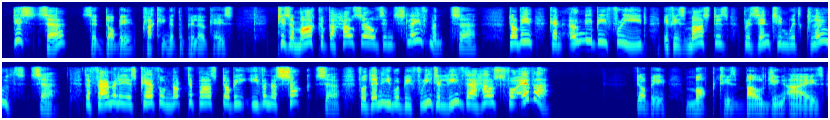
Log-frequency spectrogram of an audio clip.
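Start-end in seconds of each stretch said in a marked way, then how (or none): 0.1-0.8 high, squeaky elf voice, weakly cheerful; squeaky elf, meek and matter-of-fact; resigned house elf. Acted. Elf voice held. 3.4-17.2 high, squeaky elf voice, explaining; squeaky elf, humble and earnest; earnest house elf. Acted. Elf voice held.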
